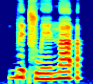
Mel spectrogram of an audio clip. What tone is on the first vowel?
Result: high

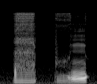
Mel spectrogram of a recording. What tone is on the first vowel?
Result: high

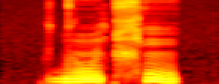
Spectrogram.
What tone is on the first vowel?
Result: high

